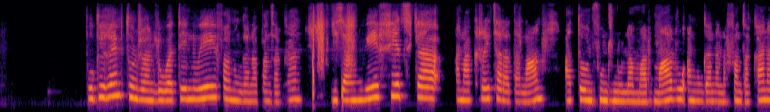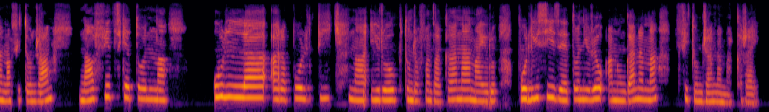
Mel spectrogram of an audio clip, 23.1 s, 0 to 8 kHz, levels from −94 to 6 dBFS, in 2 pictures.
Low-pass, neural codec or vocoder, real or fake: 7.2 kHz; none; real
